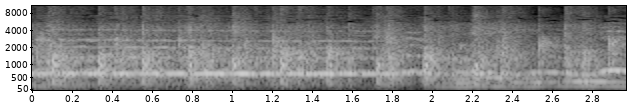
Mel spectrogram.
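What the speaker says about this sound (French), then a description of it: "applaudissez d'abord pour le Seigneur Jésus-Christ" A church congregation at a Sunday service applauds, dense continuous clapping from many hands, loud and close, with a voice and tonal sounds rising under it toward the end.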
